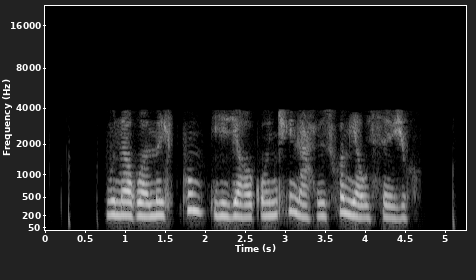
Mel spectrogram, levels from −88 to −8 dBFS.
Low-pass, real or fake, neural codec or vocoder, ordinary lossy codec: 7.2 kHz; real; none; AAC, 16 kbps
